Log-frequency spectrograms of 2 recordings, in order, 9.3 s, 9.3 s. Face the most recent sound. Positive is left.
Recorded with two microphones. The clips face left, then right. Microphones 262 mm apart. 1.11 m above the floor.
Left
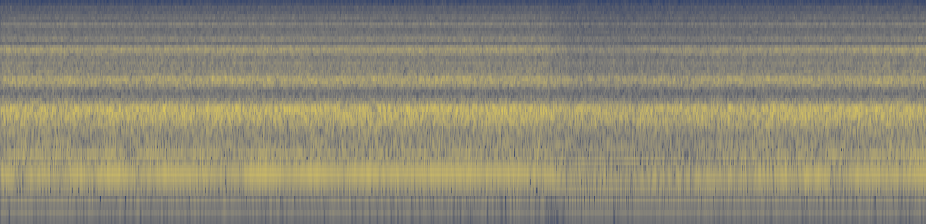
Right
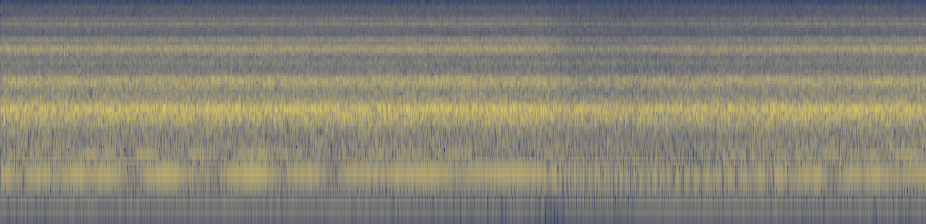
No sound to turn to.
